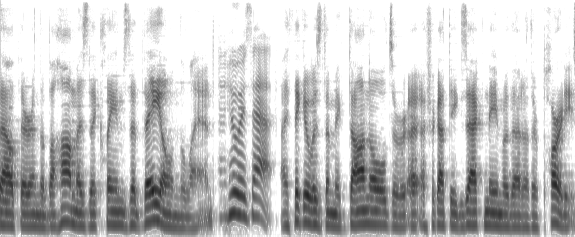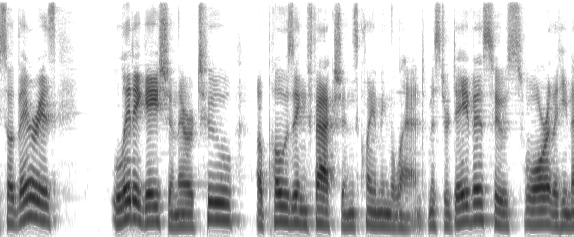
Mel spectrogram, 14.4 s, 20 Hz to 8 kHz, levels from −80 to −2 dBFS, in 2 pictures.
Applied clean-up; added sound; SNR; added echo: neural mask model DeepFilterNet 3.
